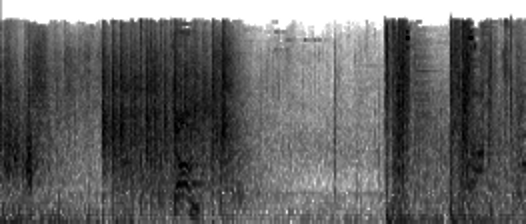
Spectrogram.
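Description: Dense video game gunfire, rapid automatic bursts up close in two loud volleys separated by a quieter stretch, with a voice shouting briefly.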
